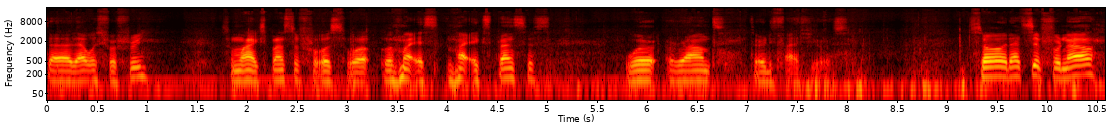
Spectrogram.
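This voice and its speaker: Slow-talking man. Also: medium pitch, mellow. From Belgium. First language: Dutch. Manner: chatty and unhurried, with many fillers and restarts. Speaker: vlogger. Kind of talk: casual travel vlog. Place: outdoors on a rural hiking trail. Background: faint outdoor ambience.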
